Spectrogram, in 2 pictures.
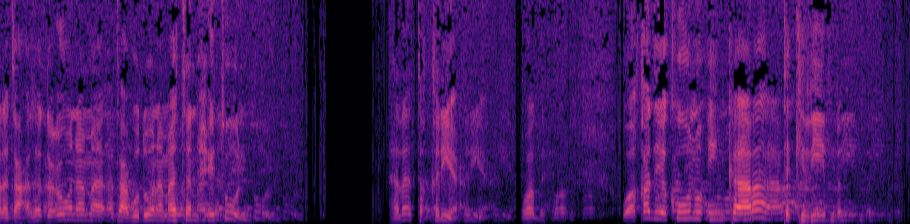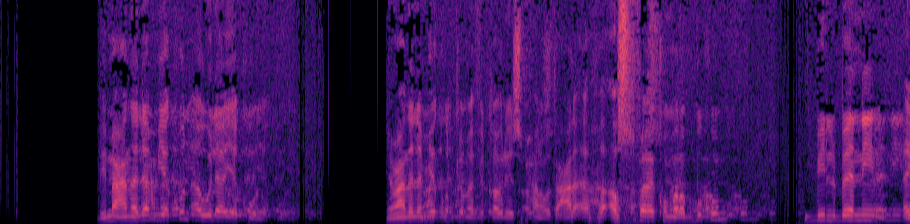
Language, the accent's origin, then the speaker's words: Arabic; Algeria; خاصة في بلادنا الجزائر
